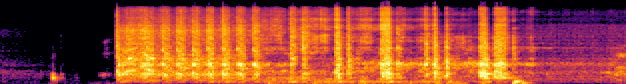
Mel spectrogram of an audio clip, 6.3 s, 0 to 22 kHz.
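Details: 1974 Dodge Dart Swinger that sat a while, after refueling: starter turns the engine unevenly about four seconds with ragged bursts before it catches and idles; owner suspects sticking starter Bendix or missing flywheel tooth.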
